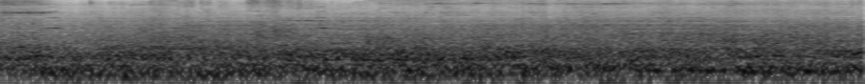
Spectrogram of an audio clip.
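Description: Train wheels clatter and squeal faintly on the rails.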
